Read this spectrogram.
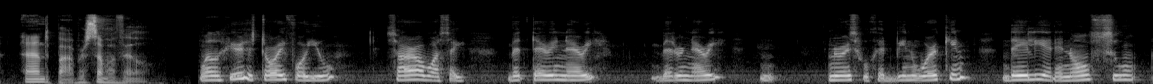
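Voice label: new mexico, International Dialects of English Archive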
